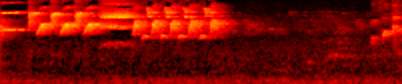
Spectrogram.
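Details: Wild goldfinch of Tiaret singing old-style: two seconds of fast, evenly repeated metallic trilling notes, a quiet gap, then a brief high twitter.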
